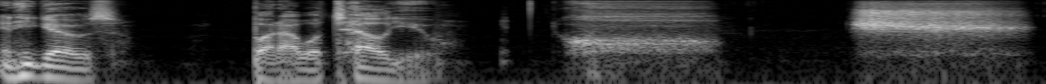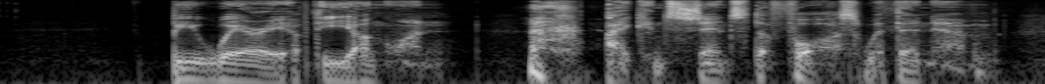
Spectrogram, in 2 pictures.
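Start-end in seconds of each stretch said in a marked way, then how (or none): 1.3-10.2 slow, intense, breathy whisper, dead serious. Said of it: "he was super intense in character".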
